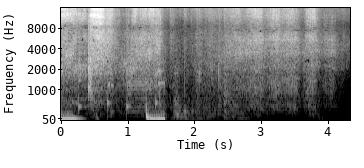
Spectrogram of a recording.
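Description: A shaken plastic bottle of Coca-Cola Zero being uncapped: a sharp hiss of escaping gas at the start, then a steady fizz as the foam surges up the bottle.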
